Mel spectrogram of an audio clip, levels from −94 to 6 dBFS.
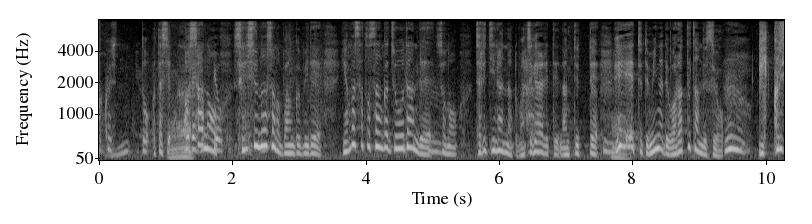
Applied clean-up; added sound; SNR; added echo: none; none; none; none.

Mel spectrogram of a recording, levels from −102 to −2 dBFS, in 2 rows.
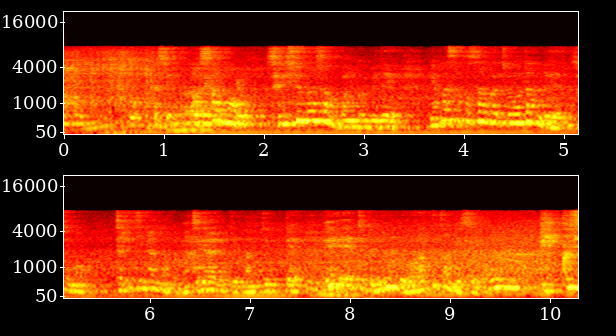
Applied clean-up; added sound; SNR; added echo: none; Engine starting; 12 dB; reverberation time 0.7 s.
